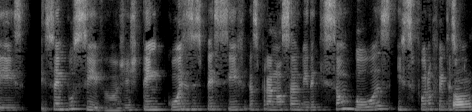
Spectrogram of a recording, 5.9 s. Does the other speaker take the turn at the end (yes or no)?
yes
